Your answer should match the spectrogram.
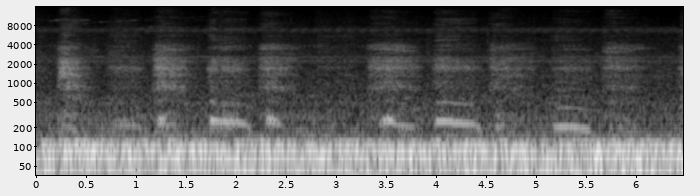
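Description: Soft, even footsteps about twice a second, walking along a road, over a steady low drone of background music with a few short low notes.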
